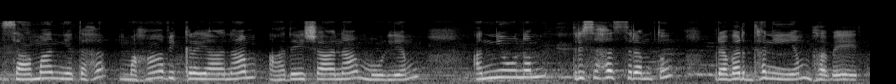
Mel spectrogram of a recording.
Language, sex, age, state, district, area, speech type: Sanskrit, female, 18-30, Karnataka, Udupi, rural, read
